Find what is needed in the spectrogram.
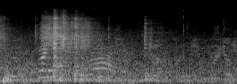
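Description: A man shouting a drill command, "cross", outdoors. A loud hissy burst comes about half a second in, then a low hum and general outdoor background.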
